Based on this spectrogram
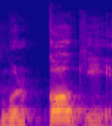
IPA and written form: muɭk͈ogi (물고기)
